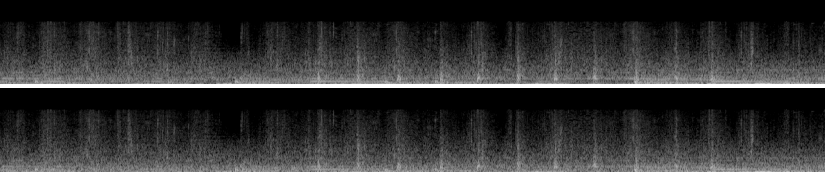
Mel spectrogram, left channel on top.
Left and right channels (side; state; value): right; noise; rumble, 7 dB below the sound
